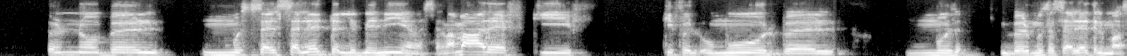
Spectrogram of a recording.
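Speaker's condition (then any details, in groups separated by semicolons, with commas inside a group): Stuttering; present since at least teenage years; stutter noticeable, joking about it helps listeners understand why speech sounds that way; repeated words, prolonged sounds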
